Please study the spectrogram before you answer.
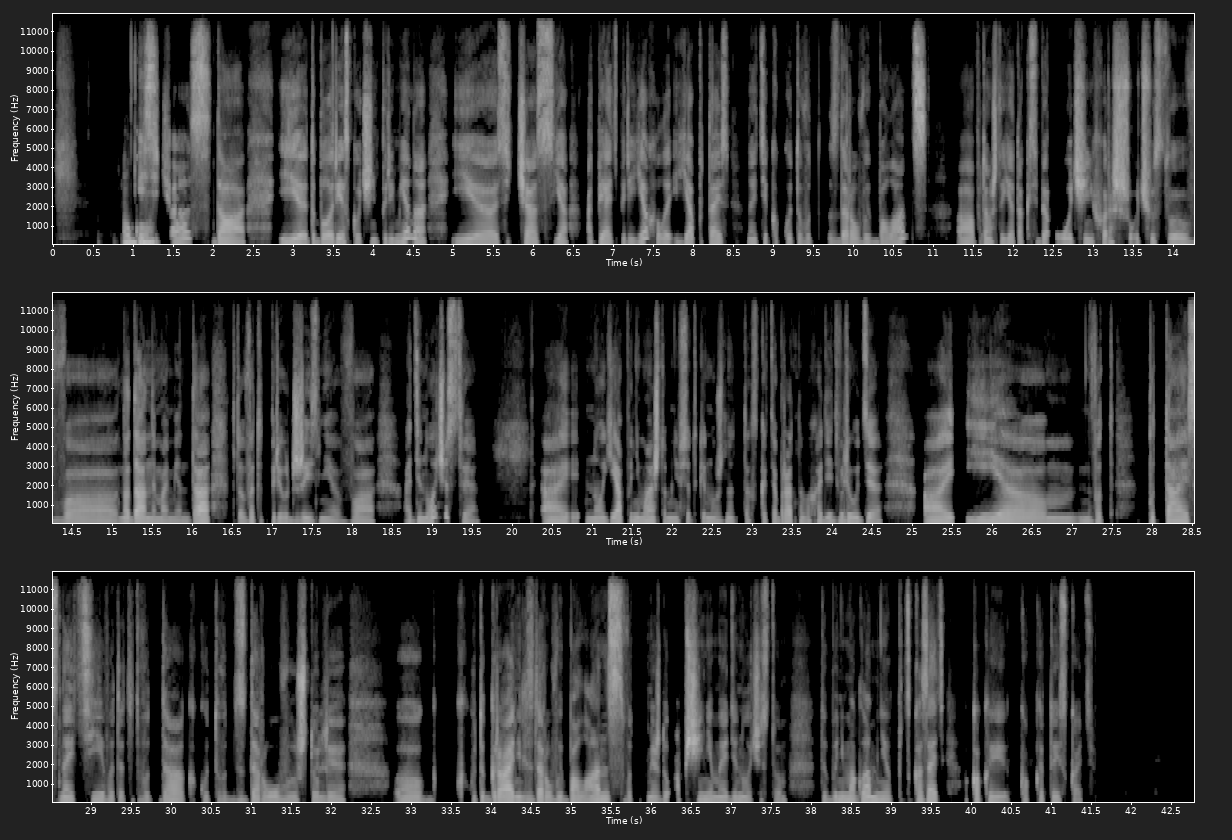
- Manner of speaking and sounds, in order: tapping; other background noise
- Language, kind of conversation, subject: Russian, advice, Как мне найти баланс между общением и временем в одиночестве?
